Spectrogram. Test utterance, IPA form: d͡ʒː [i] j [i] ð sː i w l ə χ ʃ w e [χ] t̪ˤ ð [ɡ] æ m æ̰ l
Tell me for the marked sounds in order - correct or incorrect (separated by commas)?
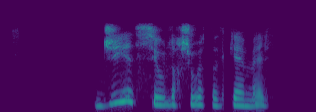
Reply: correct, incorrect, incorrect, incorrect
